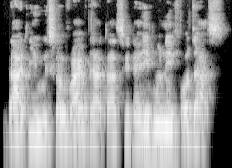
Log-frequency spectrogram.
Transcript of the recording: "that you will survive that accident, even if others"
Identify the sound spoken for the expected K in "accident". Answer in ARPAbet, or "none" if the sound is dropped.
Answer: none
